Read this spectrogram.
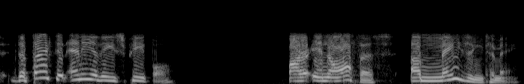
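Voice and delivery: normal talking voice

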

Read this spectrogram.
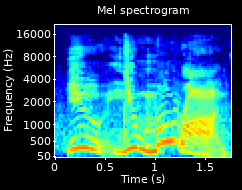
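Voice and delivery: Emmeline lashing out at reckless Meade, furious; spat insult. Acted. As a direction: stammer then spit the insult. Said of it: "she spat out at him".

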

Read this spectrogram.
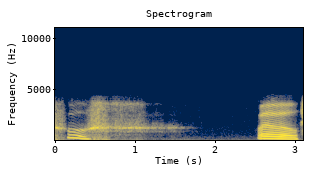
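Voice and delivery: sharp released breath. Real, not acted. Releasing heavy energy.

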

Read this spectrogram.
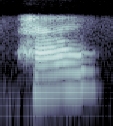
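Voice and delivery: ordinary delivery

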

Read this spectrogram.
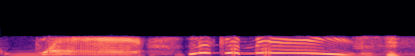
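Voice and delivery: high, drawn-out mock wail; whining kids. Mom imitating her kids clamoring for attention, high drawn-out whine. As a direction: wail it like an attention-seeking child, stretched out. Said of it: "They're all just like".

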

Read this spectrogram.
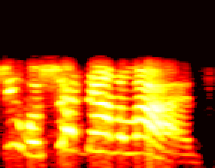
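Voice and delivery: ordinary delivery

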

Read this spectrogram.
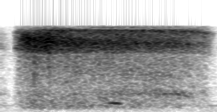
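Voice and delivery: soft breathy shush; shushing whisper. Acted. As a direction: hush them urgently. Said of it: "he whispered".

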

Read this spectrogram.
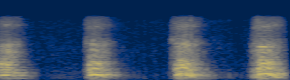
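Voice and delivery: short huffed lion grunts, spaced apart; gruffing lion. Retold or imitated. Storyteller imitates the lion at the zoo, gruffing. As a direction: imitate a lion with low-key throaty huffs. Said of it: "he was just, like, gruffing".

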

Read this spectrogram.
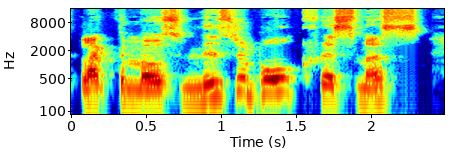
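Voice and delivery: ordinary talk

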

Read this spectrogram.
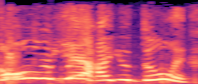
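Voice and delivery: cheery greeting. Retold or imitated. Actor's cheery greeting retold.

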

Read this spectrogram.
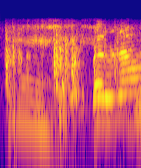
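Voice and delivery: slow, muffled, like through water; muffled underwater phone. Real, not acted. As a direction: talk as if on a bad phone line underwater. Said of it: "I thought you was talking underwater".

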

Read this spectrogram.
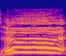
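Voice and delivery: high, loud mock wail; imitated child wail. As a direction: wail like a crying child over the shushing. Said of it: "While he's".

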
